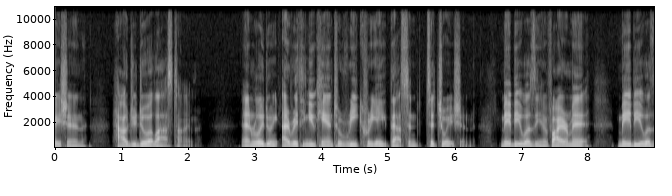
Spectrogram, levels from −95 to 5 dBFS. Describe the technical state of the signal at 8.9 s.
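The signal at 8.9 s is intact, with no audible fault at that moment.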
